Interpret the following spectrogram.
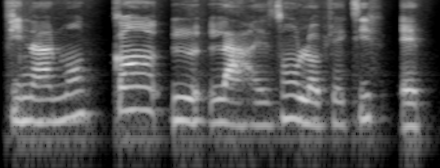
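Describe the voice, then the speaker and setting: Slow, calm woman from Benin. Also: medium pitch. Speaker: guest, entrepreneur. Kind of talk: casual interview conversation.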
